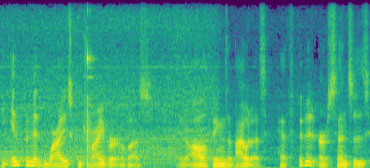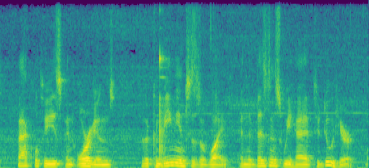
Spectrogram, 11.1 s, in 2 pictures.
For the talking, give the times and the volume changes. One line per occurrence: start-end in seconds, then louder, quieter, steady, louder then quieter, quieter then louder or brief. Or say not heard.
0.0-11.0 steady.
